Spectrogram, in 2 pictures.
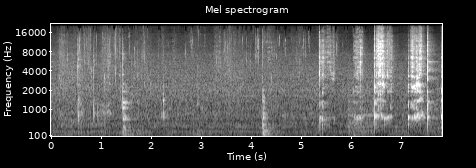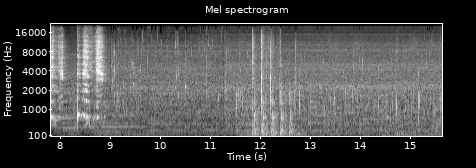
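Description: Thick cornmeal being stirred and turned in a pot for Jamaican-style cou cou, with scraping, knocking strokes in irregular bursts over a low bubbling simmer, close by.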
